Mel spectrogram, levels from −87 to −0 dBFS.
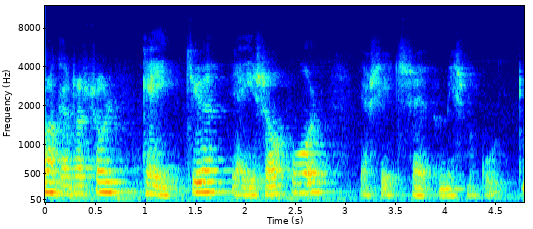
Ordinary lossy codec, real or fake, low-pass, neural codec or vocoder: AAC, 48 kbps; real; 10.8 kHz; none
